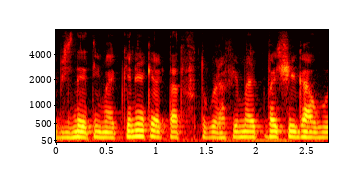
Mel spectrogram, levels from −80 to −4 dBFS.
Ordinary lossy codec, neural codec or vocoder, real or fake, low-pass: none; none; real; none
